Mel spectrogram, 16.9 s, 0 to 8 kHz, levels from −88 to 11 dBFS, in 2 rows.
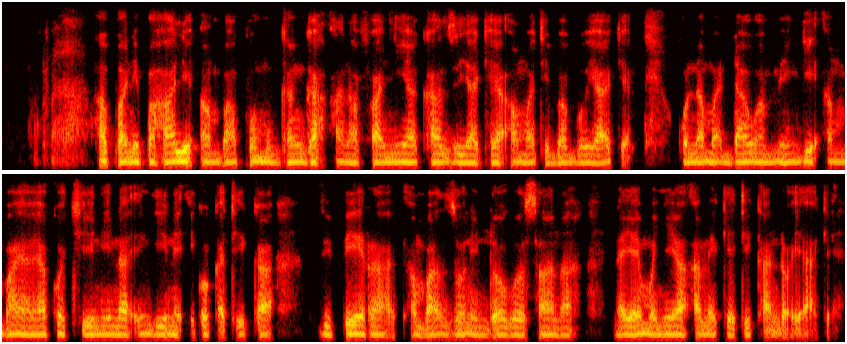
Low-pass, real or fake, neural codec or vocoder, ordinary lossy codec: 7.2 kHz; fake; vocoder, 22.05 kHz, 80 mel bands, Vocos; Opus, 32 kbps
